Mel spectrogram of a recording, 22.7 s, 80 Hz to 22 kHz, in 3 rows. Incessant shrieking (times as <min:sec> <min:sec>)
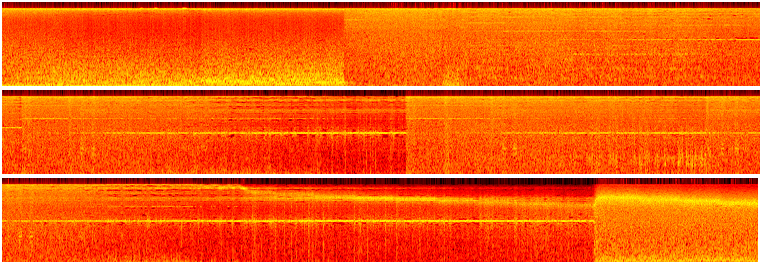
0:00.0 0:03.5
